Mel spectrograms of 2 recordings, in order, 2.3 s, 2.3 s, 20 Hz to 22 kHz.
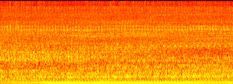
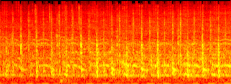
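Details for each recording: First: VW Golf R Mk7 salvage car, first start, no coolant fitted, weak battery: smooth, even idle with a steady low hum and no knocks or misses, followed by a brief blip. Engine sounds healthy, no leaks. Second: Salvage VW Golf R Mk7 cranking on a jump: fast tinny metallic clatter, roughly six uneven hits a second, from the cam chain area; engine suspected badly worn, cam chain suspected, not confirmed.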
